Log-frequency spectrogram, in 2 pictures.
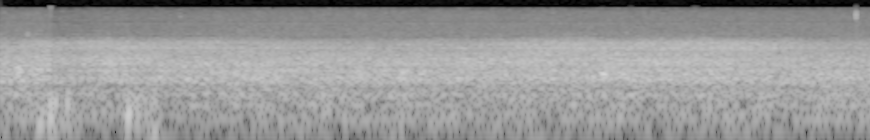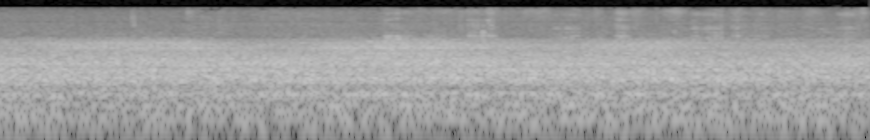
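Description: Steady city background noise: a continuous even rumble and hiss with no distinct events, apart from a couple of soft knocks in the first second.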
